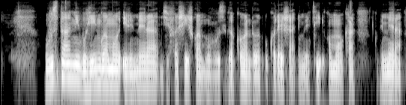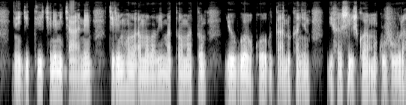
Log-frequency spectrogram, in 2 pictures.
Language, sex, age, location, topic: Kinyarwanda, male, 18-24, Huye, health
